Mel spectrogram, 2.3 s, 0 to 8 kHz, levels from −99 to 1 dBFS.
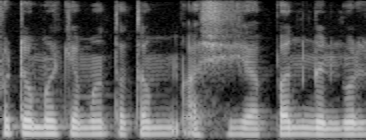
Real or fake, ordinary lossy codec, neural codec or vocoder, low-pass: real; none; none; none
